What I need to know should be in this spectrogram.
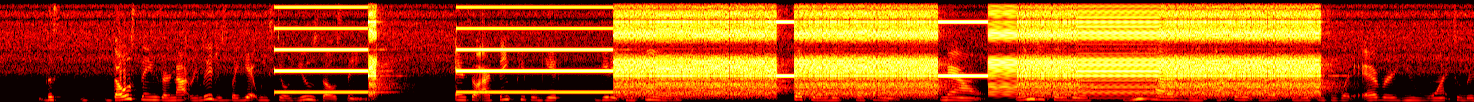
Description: ZX Spectrum tape loading, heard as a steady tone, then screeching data, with speech in English.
